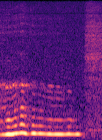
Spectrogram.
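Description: A man's voice humming a wordless, unaccompanied held note that wavers a little in pitch and breaks off near the end, followed by a short breath.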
